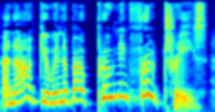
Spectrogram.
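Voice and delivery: high, bossy West Country nanny voice; scolding old countrywoman. A narrator's reading. Old nurse scolding her fallen charge, high and bossy.

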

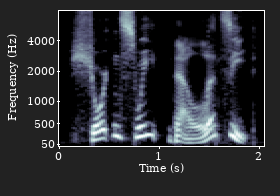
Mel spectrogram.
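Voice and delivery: put-on high, playful boy voice with a touch of mirth; understated storybook chortle, no real laugh; chortling. A narrator's reading. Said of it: "Christopher chortled".

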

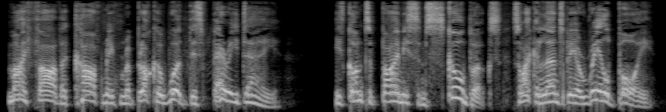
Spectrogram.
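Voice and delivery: put-on high boy voice, proud; Pinocchio. A narrator's reading. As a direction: wooden boy bragging about his father.

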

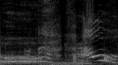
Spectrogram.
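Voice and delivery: sharp yelp of pain; pained cry. Acted. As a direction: cry out, hurt. Kicked by a horse.

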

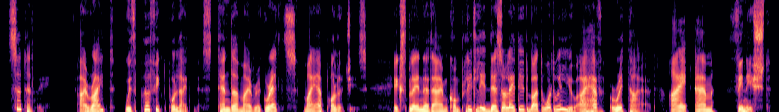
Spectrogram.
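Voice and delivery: high foreign detective, slowing to solemn finality; Poirot, grandly final. Acted. Detective dictates his apologies and retirement, grandly final. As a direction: announce retirement with theatrical regret.

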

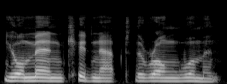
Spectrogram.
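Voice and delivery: low, dark wolf voice; deep and smoky. Acted. The wolf tells the Dionysus, deep and smoky. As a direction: drop it deep and let it smoke. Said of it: "His voice was deep and smoky".

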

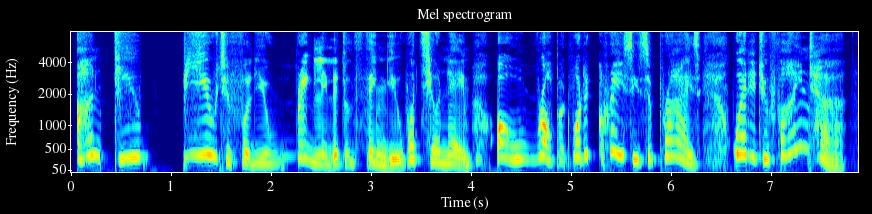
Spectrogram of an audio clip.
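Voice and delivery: high, gushing coo to a puppy; wife gushing over a new puppy, high and excited; cooing and thrilled. Retold or imitated. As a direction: melt over the puppy, then bubble at him. Cooing over puppy, then asking husband.

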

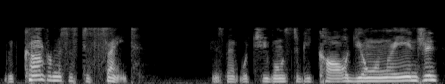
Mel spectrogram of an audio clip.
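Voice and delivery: put-on gruff old self. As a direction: threaten through the door, building to a yell. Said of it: "sounding more like his old self".

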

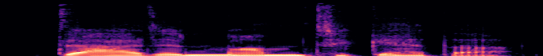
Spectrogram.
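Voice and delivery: ordinary delivery, nothing marked

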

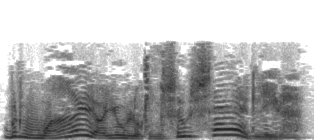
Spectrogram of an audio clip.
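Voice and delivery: slow, ponderous elephant voice; drawn-out, doleful talking elephant; concerned elephant. A narrator's reading. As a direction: ask gently, stretching the words. Hamlet asks Leela.

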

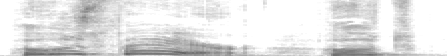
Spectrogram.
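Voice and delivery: very high-pitched squeak; squeaky, high demand, cut off; Miss Betty Ramsey. A narrator's reading. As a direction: squeak it down the phone. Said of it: "Miss Betty's voice squeaked".

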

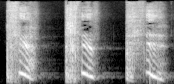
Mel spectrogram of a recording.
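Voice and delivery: high, loud spitting puffs; spluttered phew. A narrator's reading. Maya choking on a first drag, spluttering. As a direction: splutter out short bursts between coughs. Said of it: "gets enough breath for a moment to say".

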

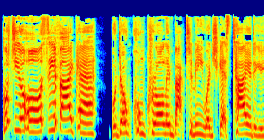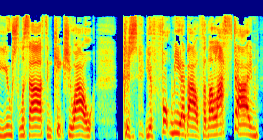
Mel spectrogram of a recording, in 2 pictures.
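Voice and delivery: high, loud furious shriek. A narrator's reading. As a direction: scream the break-up at him. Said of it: "Mary shrieked at his back".

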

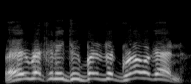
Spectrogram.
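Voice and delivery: ship's sailor. Acted. Sailor giving his view on a passenger's shaved whiskers, confidingly.

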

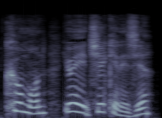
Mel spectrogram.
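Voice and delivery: put-on high, needling young woman voice; teasing lass.

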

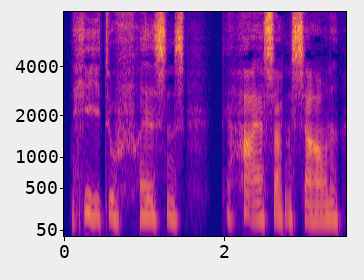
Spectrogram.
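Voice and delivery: she gets her lost corset back; a high, happy old woman's gasp; delighted old wife. A narrator's reading. Jane delighted.

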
